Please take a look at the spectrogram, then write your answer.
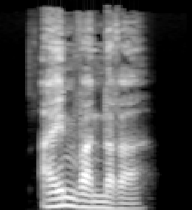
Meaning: immigrant (male or of unspecified gender)
- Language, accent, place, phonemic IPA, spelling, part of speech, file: German, Germany, Berlin, /ˈʔaɪ̯nˌvandəʁɐ/, Einwanderer, noun, De-Einwanderer.ogg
